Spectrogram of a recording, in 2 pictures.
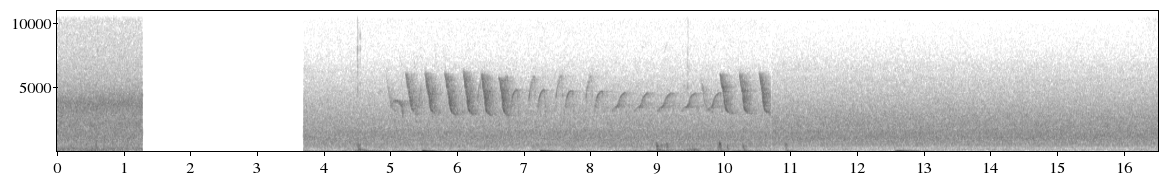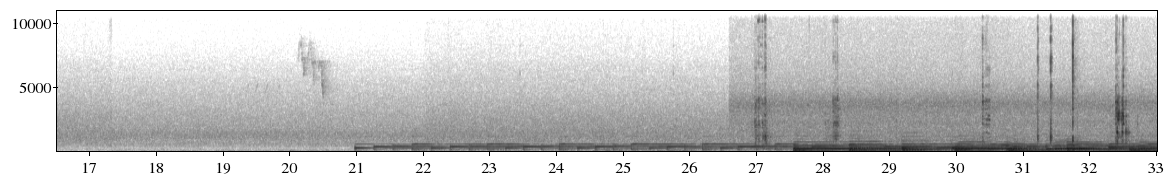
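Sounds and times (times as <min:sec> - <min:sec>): forest ambience hiss: 0:00.0 - 0:01.3, 0:03.7 - 0:33.0.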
